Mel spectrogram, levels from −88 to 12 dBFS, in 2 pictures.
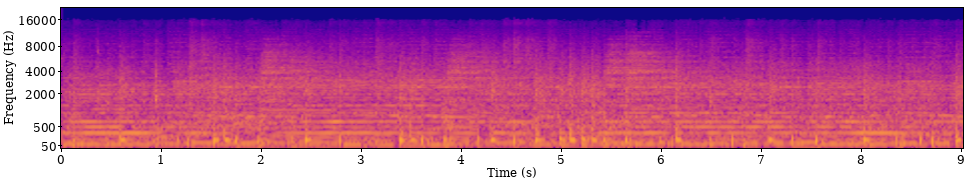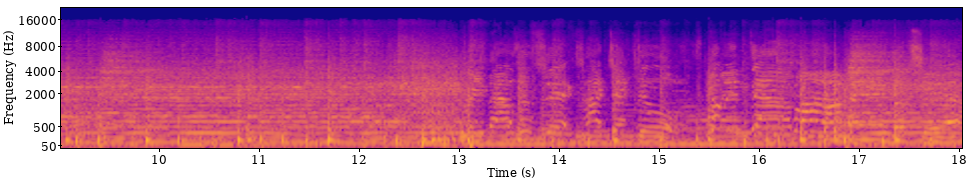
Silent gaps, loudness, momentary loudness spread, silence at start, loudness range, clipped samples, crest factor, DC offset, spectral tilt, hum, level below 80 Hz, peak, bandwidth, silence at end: none; -17 LUFS; 4 LU; 0 s; 2 LU; under 0.1%; 16 dB; under 0.1%; -5 dB/octave; none; -30 dBFS; 0 dBFS; 16 kHz; 0 s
